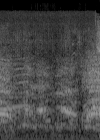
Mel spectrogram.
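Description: A loud crowd of spectators at a girls' state softball tournament game in Iowa roars and shouts, a continuous dense wash of voices that swells near the end.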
